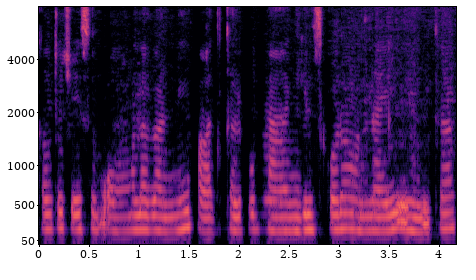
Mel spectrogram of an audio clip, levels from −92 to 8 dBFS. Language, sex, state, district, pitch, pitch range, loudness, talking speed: Telugu, female, Andhra Pradesh, Chittoor, 185 Hz, 175-190 Hz, -27 LUFS, 130 wpm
